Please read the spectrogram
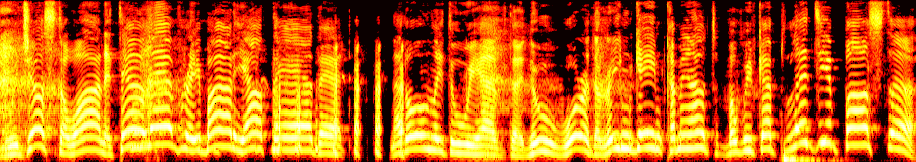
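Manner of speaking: put-on Polish accent. Speaker does a mock announcement, attempting a Polish accent. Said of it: "I was trying to do Polish".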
